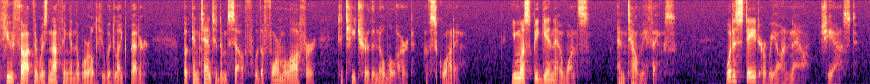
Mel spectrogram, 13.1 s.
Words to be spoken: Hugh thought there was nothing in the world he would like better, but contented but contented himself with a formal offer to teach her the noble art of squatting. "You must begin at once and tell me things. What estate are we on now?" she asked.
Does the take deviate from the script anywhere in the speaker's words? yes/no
yes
